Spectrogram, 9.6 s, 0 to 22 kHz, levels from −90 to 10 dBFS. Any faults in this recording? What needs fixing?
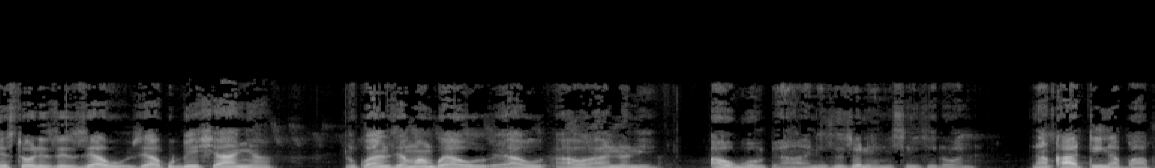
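Throughout, the speech sounds watery and swirly, with nothing above 11.2 kHz, likely MP3 compression at a bitrate around 48 kbps starving weak frequency lines. Encoding at a much higher bitrate, or keeping it lossless, would prevent this.

From 1.57 to 2.30 s the speech runs 5.25% fast and about 89 cents sharp, then snaps back: likely a drift correction step retiming playback in one jump. Correcting clock drift with gradual, continuous resampling would avoid this.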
